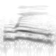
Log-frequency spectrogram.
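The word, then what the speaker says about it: weight: تخسر تخسر وزن لوز ويت طب الويت ازاي بننطقها مش بننطق الجي والاتش يبقى يخسر وزن لوز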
